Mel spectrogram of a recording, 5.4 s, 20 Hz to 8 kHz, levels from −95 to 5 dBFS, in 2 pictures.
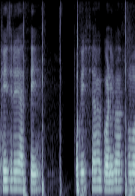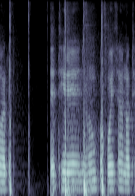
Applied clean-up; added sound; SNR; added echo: neural mask model RNNoise.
